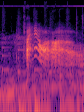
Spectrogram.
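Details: Domestic cat loudly yowling at a kitten during a tense encounter; the owner says they are not fighting. A sharp onset leads into a rising then long, slowly falling, wavering howl. Soft music plays underneath.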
